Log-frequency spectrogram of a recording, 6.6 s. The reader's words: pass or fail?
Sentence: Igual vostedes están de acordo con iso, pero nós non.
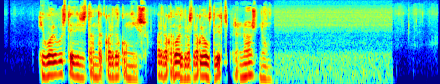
fail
